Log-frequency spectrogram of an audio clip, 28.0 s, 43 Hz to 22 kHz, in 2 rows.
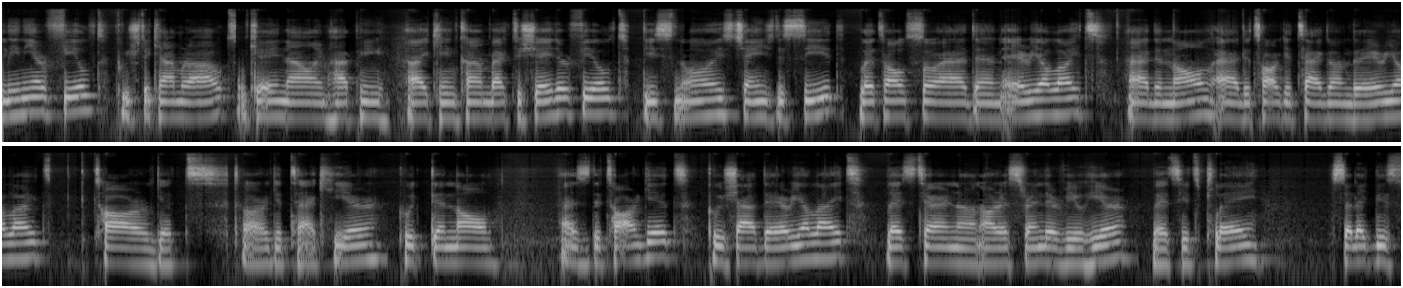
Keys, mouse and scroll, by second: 1.0 click, 1.5 click, 4.4 click, 6.2 click, 7.2 click, 7.7 click, 9.1 click, 11.1 click, 11.6 right click, 12.1-15.3 typing, 16.5 click, 17.5 click, 20.3 click, 22.6 click, 25.6 click, 27.2 click.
